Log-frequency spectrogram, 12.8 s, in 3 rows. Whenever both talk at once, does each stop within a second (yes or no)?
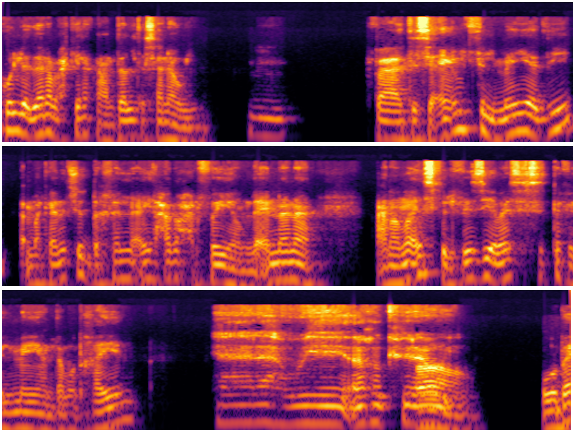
yes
